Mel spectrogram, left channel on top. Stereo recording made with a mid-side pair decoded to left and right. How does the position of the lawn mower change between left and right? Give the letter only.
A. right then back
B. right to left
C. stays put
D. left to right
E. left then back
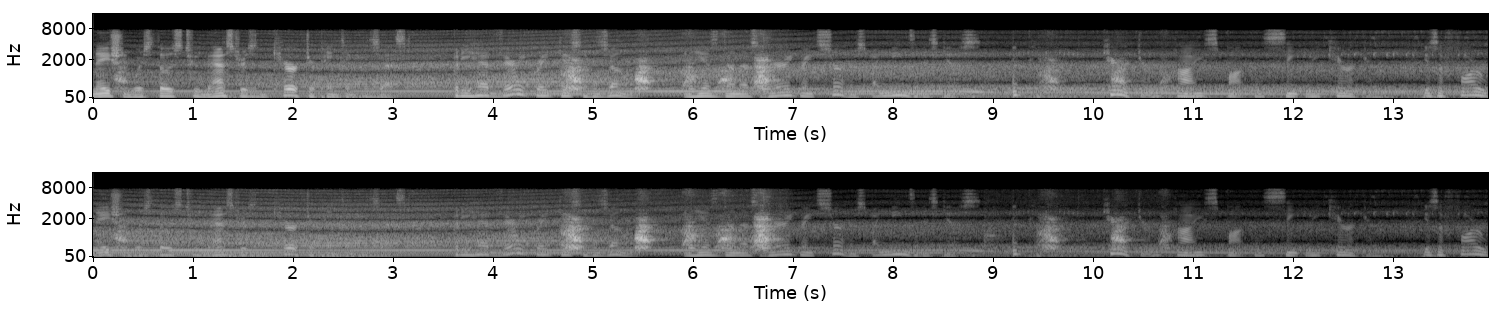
B.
